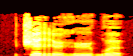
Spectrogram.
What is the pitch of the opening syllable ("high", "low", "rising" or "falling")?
high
